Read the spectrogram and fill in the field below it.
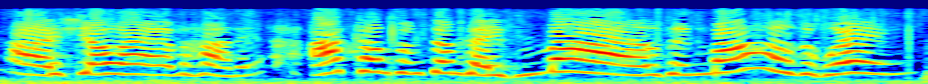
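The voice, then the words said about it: Character voice with a regional accent. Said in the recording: “I can tell by your accent.”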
